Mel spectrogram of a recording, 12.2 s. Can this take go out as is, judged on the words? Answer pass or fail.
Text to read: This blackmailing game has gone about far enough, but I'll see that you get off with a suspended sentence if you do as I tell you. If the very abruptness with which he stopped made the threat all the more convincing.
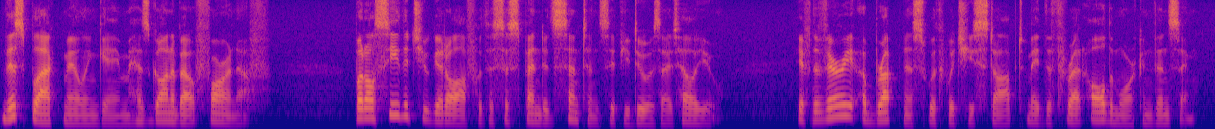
pass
